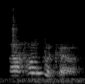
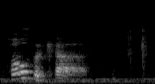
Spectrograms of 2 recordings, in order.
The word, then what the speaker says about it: Hobica: That is how you pronounce it, right? Hobica. Hobica. Okay, let me make sure I got that because I've been trying to do Hobica all this time. Okay, so Hobica.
